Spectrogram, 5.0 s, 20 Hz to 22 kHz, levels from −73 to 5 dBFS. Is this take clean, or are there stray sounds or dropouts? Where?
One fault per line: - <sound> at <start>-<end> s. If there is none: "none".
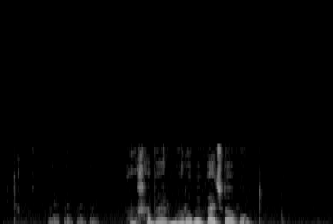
- laugh at 0.7-1.5 s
